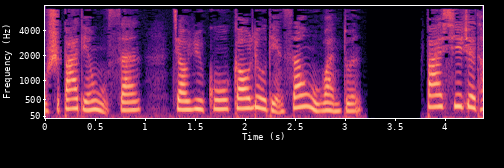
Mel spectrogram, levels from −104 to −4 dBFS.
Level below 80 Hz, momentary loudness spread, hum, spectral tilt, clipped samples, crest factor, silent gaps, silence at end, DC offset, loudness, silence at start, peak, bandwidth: -52 dBFS; 7 LU; none; -5.5 dB/octave; under 0.1%; 14 dB; 3.30-3.72 s; 0 s; under 0.1%; -20 LUFS; 0 s; -6 dBFS; 7.6 kHz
